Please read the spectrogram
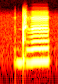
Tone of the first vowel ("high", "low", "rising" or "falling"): high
